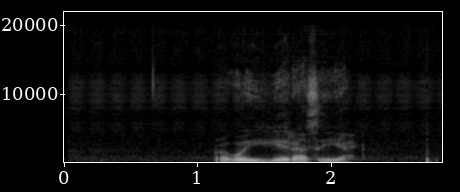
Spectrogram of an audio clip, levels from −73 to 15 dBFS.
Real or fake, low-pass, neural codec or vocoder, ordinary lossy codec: fake; none; vocoder, 44.1 kHz, 128 mel bands every 256 samples, BigVGAN v2; none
